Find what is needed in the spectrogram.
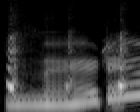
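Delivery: "Murder?" with a rising question at the end. Acted. Injured man mouths a word to the woman, questioning. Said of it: "with a question mark at the end".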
